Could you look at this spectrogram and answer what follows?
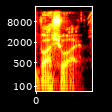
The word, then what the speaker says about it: Batshuayi: You know, Euro 2016, UEFA did this thing about how to pronounce player names, and it was Batshuayi, and I went, okay, this is a good football player for Marseille.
